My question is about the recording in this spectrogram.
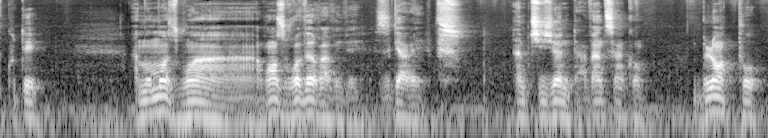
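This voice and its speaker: Gravelly man telling a wild story. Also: moderate pace, pauses often, slight background noise. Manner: animated, acts out quoted voices with big pitch jumps. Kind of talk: casual spoken anecdote.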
